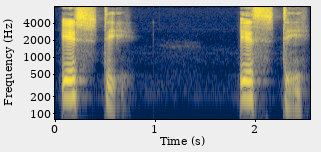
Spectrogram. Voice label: "este", Muscogee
